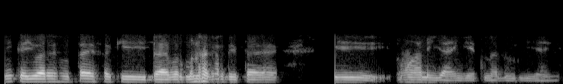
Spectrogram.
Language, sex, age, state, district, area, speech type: Hindi, male, 45-60, Madhya Pradesh, Jabalpur, urban, conversation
